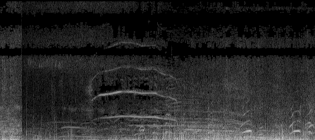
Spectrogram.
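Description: Riders on a Slinky Dog Dash roller coaster train whooping and shouting as it picks up speed, with wind rushing over the microphone. A low rumble cuts off suddenly about half a second in, and the whoops come several times in the second half.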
